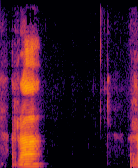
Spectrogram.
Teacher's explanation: वर्त है, लुंठित है, सघोष है, अल्पप्राण व्यंजन है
